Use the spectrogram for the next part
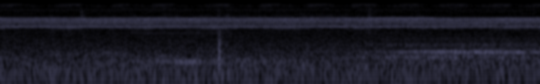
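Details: A dense chorus of jungle crickets gives a steady, high-pitched trilling hum without pause.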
